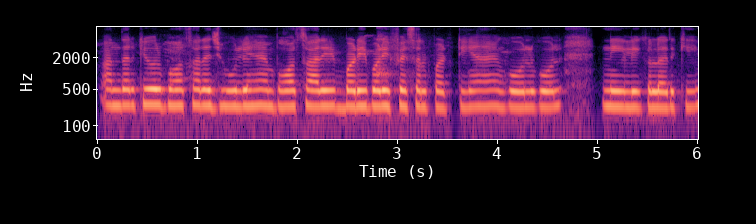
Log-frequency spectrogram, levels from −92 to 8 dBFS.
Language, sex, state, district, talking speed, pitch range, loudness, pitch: Hindi, female, Punjab, Pathankot, 190 wpm, 230-240 Hz, -15 LUFS, 235 Hz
